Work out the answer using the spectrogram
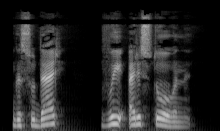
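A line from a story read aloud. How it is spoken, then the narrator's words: Calm reply. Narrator (Russian): отвечает спокойно Беннингсен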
